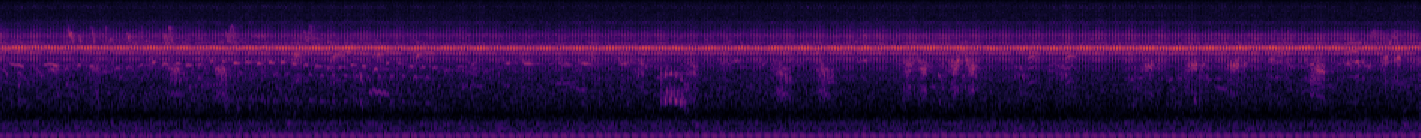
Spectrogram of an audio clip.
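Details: Savi's warbler reeling at Tancat de l'Illa, a continuous high buzzing trill without variation or break, accompanied by short scattered ticks and chirps from other animals in the background.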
